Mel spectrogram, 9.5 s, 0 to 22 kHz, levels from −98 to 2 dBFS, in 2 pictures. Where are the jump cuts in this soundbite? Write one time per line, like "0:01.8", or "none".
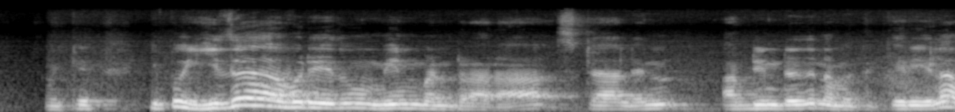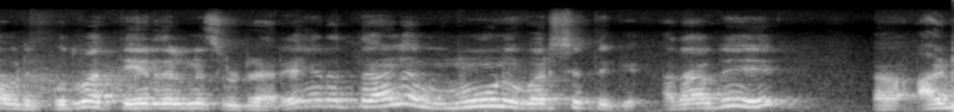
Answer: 0:06.5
